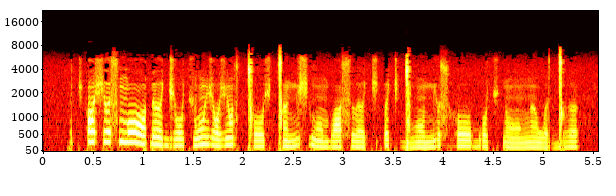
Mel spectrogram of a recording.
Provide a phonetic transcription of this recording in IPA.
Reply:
t͡ʃʼ ɒ˦ ʃ əː˦ s ŋ ɔː˦˨ ɗ əː˨ d͡ʒ oː˨ t͡ʃ w õ˦ ʒ ɔ˨ ʒ ɔ̃˦ s ǀʰ oː˨ ʃ ǀ ə̃˨ mʲ ə˦ ʃ ɡ õ˨ b ɒ˨˦ s ð əː˨ t͡ʃ ʔ ə˦ t͡ʃ ɡ͡ǀ õː˨ mʲ o˦ s h oː˦ b o˦ t͡ʃ ɗ õː˨ ŋ ə̃˦˨ w ə˨ ɡ͡ǀ əː˦

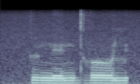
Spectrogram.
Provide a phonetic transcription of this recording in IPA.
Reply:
k ʉ ŋ e n dʱ ɤ lʲ

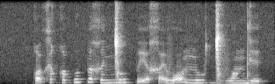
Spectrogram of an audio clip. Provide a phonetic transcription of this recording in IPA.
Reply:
q ṵ x ɪ q ʊ p ʊ p ɪ χ i ŋ͡ǀ u p ḛ χ ɛ̰ v ɔ̰ n u ɡ͡ǀ ʊ v ɔ n d ɪ

